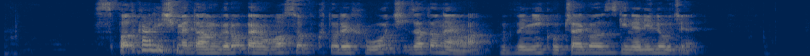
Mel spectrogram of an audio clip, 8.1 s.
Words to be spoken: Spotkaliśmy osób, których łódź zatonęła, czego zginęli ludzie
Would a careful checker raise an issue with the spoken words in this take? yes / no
yes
